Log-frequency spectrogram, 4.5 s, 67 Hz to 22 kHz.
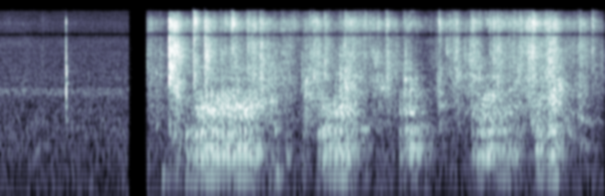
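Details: Bichon Frisé puppies aged 8 weeks and 5 days at a kennel in Vejle, Denmark: after a brief click and short silence, a run of rapid, uneven whimpering yips with scratchy, rustling noise throughout.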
